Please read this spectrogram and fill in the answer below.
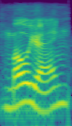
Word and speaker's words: Mojang: heistan I'm sorry but Mojang Mojang as it's pronounced in Swedish show his best I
